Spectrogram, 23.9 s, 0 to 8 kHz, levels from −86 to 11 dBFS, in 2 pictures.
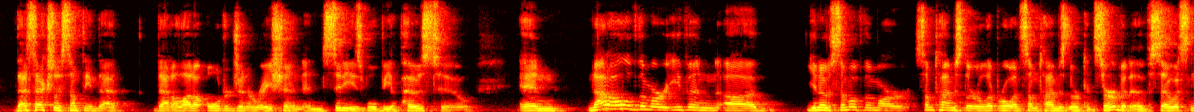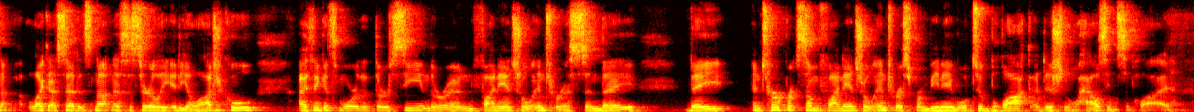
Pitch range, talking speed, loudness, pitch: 130-155 Hz, 185 wpm, -14 LUFS, 140 Hz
